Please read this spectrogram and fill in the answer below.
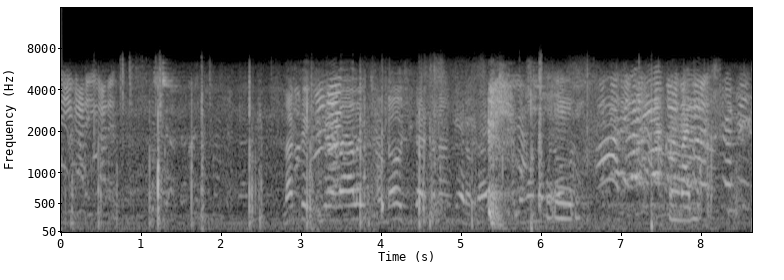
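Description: Indistinct shouting and calling from several voices at once, with a few sharp knocks scattered through.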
